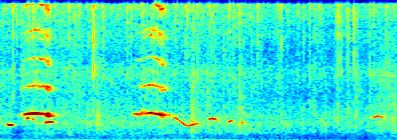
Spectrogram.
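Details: Javan myna calling with mixed whistled notes: a bright burst at the start, then a long slurred whistle bending downward, followed by softer warbled notes and a faint final whistle over a low steady hum.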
